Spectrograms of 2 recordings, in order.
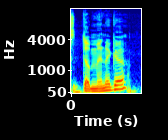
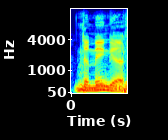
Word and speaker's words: Dominga: I think it's Dominica. – Dominica or Dominga? – Dominga, for sure. Kay. It's definitely Dominga. There's not an I in between the N and the G.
